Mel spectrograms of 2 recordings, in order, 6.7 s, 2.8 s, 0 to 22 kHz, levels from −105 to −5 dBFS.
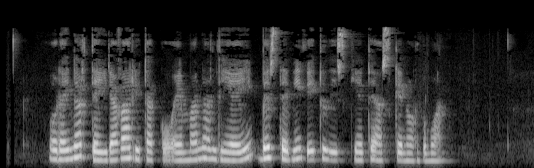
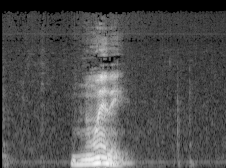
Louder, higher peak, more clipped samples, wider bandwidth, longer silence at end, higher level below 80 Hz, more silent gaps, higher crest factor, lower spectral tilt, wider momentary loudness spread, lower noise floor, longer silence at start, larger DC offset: second, -28 LUFS vs -16 LUFS; second, -10 dBFS vs 0 dBFS; neither; second, 11.5 kHz vs 15 kHz; about the same, 1.15 s vs 1.2 s; second, -82 dBFS vs -48 dBFS; neither; about the same, 18 dB vs 20 dB; about the same, -4.5 dB/octave vs -5.5 dB/octave; second, 8 LU vs 18 LU; first, -73 dBFS vs -56 dBFS; second, 0.6 s vs 0.9 s; neither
